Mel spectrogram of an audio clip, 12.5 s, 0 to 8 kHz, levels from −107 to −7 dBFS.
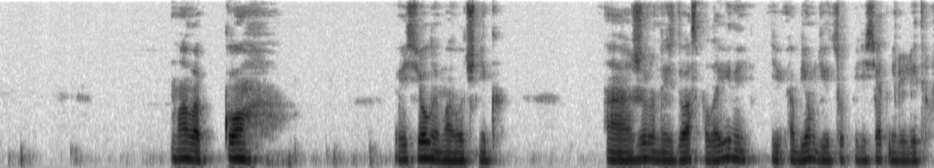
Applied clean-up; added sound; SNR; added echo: none; none; none; none.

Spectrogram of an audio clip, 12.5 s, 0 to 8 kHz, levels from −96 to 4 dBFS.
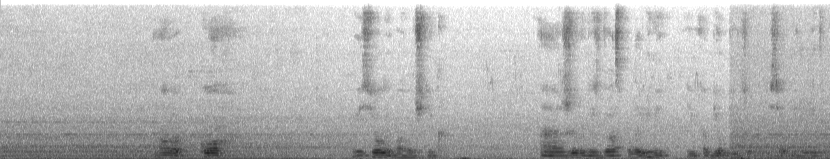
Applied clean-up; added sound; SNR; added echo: none; Train; 6 dB; reverberation time 0.5 s.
